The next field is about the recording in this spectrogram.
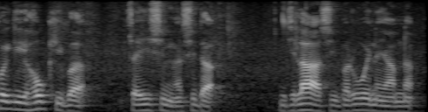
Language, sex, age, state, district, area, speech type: Manipuri, male, 45-60, Manipur, Imphal West, rural, spontaneous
